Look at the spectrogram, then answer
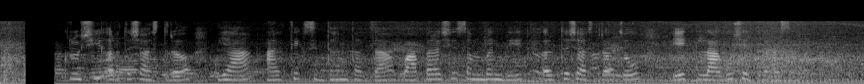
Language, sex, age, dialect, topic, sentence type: Marathi, female, 18-24, Southern Konkan, banking, statement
